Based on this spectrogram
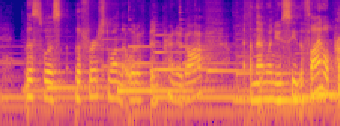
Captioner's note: none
